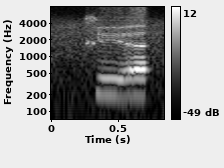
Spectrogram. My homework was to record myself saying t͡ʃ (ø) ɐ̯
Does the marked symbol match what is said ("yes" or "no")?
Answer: yes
